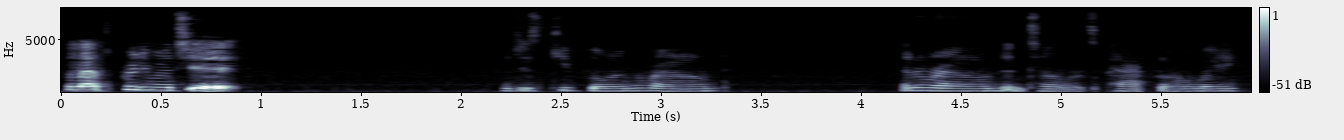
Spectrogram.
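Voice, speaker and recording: Congested husky woman explaining hair steps. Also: medium pitch, moderate pace, a little mellow. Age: middle-aged. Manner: step-by-step, conversational, with fillers. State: congested from a cold. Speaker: hairstylist. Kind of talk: casual hair tutorial. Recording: dull lo-fi home recording.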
